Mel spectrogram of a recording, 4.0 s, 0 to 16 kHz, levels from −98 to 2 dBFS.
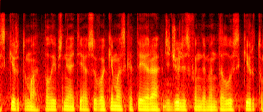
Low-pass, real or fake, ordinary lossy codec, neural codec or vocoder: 9.9 kHz; real; Opus, 64 kbps; none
